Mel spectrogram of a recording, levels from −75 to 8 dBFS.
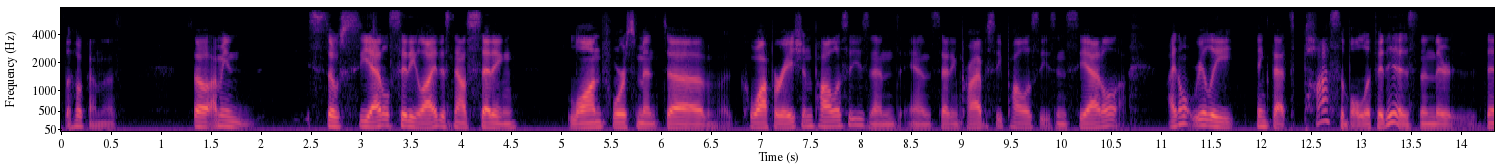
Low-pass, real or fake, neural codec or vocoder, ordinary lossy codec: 7.2 kHz; real; none; MP3, 48 kbps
